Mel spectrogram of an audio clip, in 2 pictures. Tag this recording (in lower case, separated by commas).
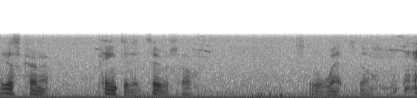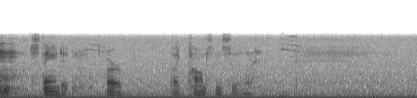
speech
